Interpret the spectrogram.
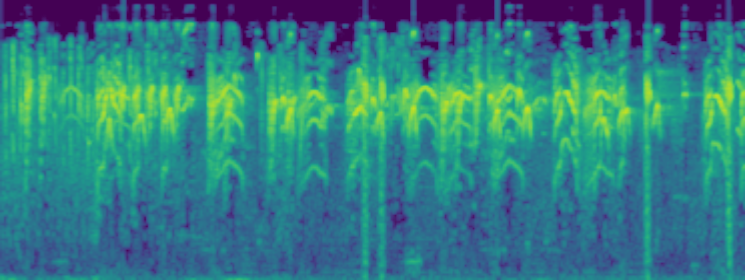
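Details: Female sunbird calls used as a lure: dense, rapid high twittering of arched, down-curving chirps in fast bursts separated by short pauses, with a few sharp clicks.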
